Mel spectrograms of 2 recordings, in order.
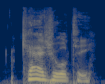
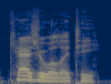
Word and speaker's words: casualty: of quote Gould Brown casualty this word is often heard with the incorrect addition of a syllable casuality which is not recognized by the lexicographers some writers object to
